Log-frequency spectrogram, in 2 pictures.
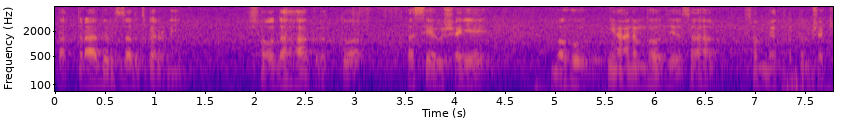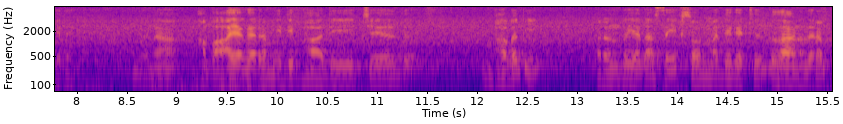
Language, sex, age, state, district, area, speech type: Sanskrit, male, 30-45, Kerala, Ernakulam, urban, spontaneous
